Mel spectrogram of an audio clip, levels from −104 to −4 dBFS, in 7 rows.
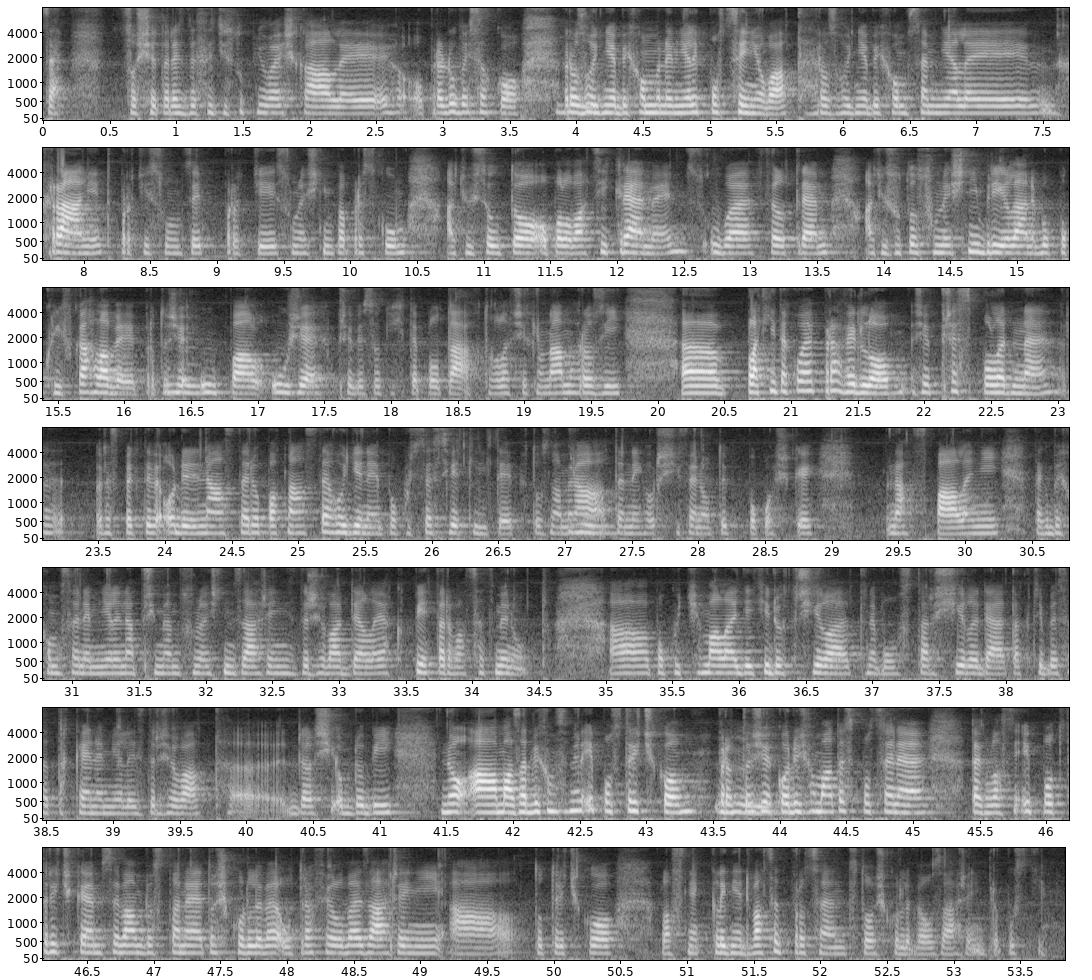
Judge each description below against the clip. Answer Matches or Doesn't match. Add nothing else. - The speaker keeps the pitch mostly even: Matches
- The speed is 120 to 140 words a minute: Doesn't match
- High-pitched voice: Matches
